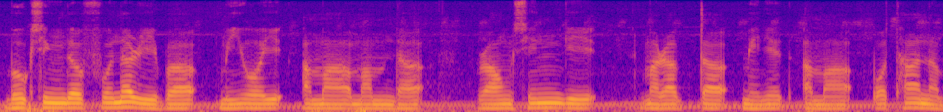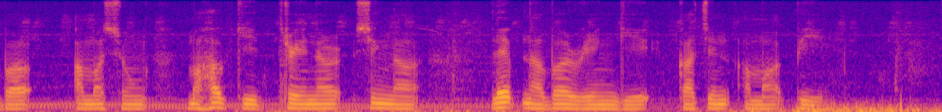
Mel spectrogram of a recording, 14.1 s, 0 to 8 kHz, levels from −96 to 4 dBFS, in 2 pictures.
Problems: background sounds at intervals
